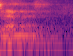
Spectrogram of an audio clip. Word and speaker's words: Emeth: I'm not even sure how the heck to pronounce this. Apparently it's Emeth. What? I'm a soldier, not a reader. You were correct. Emeth.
